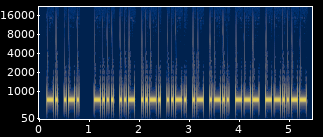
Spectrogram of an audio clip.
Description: Morse code, heard as a keyed tone, about 27 wpm, 700 Hz. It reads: NR BUFFALO,
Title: K1USN SST QSO Practice 28wpm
